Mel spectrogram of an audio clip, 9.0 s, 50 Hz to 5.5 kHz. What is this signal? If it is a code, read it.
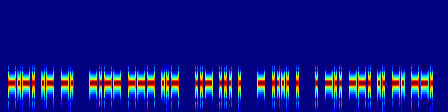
Morse code, heard as a keyed tone, about 25 wpm, 600 Hz. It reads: CAN YOU USE THE EDGING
